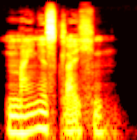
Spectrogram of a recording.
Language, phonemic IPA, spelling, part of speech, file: German, /ˈmaɪ̯nəsˌɡlaɪ̯çn̩/, meinesgleichen, pronoun, De-meinesgleichen.ogg
- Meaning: the likes of me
